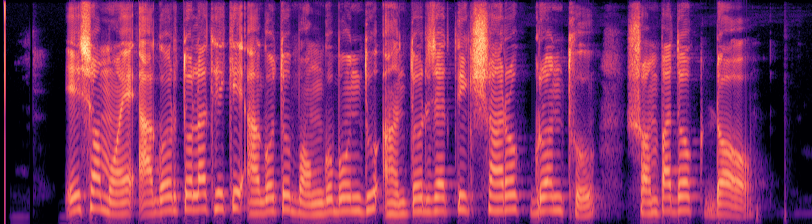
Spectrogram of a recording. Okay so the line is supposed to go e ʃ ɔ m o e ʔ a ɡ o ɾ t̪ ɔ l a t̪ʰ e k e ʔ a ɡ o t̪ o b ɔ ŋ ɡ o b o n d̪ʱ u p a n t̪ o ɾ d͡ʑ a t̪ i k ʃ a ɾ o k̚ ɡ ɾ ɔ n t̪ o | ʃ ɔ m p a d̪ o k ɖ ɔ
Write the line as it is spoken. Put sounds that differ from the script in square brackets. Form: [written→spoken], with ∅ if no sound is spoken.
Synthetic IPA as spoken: e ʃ ɔ m [o→ɔ] e ʔ a ɡ o ɾ t̪ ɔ l a t̪ʰ e k e ʔ a ɡ o t̪ o b ɔ ŋ ɡ o b o n d̪ʱ u [p→ʔ] a n t̪ o ɾ d͡ʑ a t̪ i k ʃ a ɾ o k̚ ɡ ɾ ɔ n [t̪→t̪ʰ] o | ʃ ɔ m p a d̪ o k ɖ ɔ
